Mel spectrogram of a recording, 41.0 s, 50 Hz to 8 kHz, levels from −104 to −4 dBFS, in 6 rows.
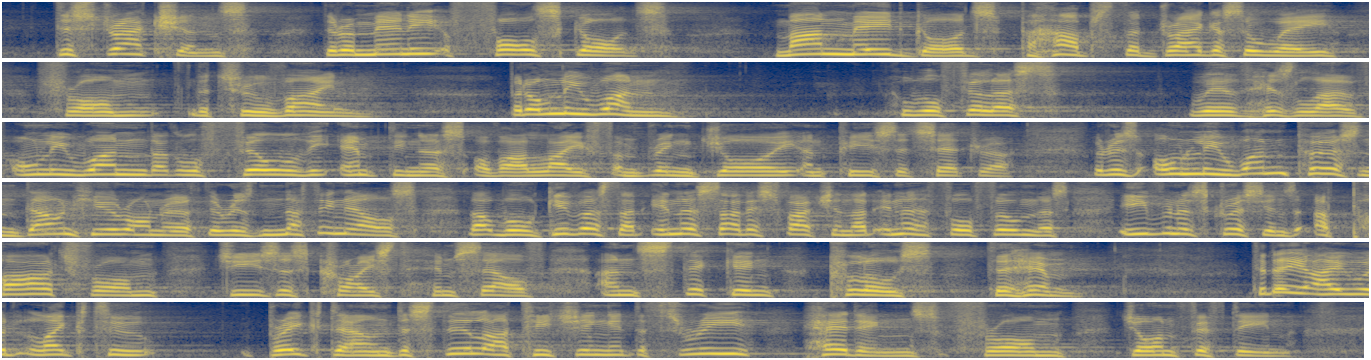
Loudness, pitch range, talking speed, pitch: -16 LUFS, 200-250 Hz, 140 wpm, 220 Hz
